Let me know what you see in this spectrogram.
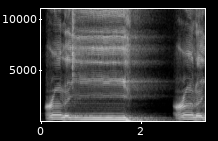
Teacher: fathah yang bertemu Ya Sukun diikuti huruf HID yang baca wakaf namanya mad lin empat harakat kita panjangkan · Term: mad layin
